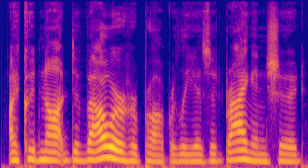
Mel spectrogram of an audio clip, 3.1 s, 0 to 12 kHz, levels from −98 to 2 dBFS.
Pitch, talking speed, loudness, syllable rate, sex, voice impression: 160 Hz, 195 wpm, -17 LUFS, 4.8 syllables/s, female, slightly masculine, adult-like, slightly powerful, intellectual, slightly calm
